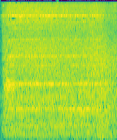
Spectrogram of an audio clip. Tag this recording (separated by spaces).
motor medium Rev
